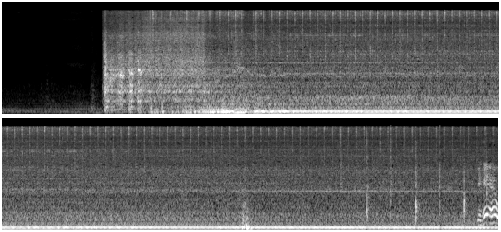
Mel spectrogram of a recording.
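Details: Jeep Grand Cherokee starting right after a new replacement battery goes in, because the Optima Redtop died in under a year: short crank catches immediately and settles into a smooth, even idle; normal healthy start.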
